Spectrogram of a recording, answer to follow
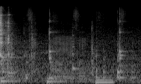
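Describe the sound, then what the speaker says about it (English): Ratchet turning a bolt while installing Bilstein 5100 shocks on a 2017 Ram 1500 2WD, with a few quiet, irregular clicking strokes close by. "Trying to loosen up a bolt you're trying to tighten."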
